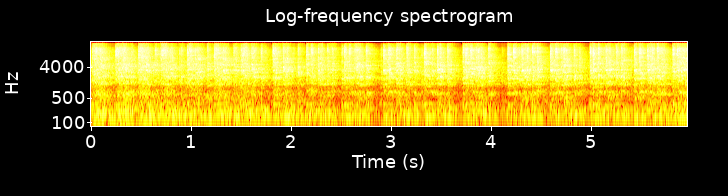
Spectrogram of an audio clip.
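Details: 318 V8 built to idle rough: raised compression with Keith Black 6cc domed pistons and a Comp Cams cam; choppy, loping idle with uneven lumpy pulses around two a second and crisp exhaust bark; intentional lopey cammed idle.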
